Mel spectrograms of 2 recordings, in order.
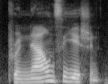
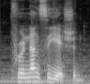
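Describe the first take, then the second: First: The second syllable sounds like 'noun'. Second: The second syllable sounds like 'nun'. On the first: The speaker calls it wrong. "they say pronunciation" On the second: The speaker calls it right. "there is none, not noun"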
